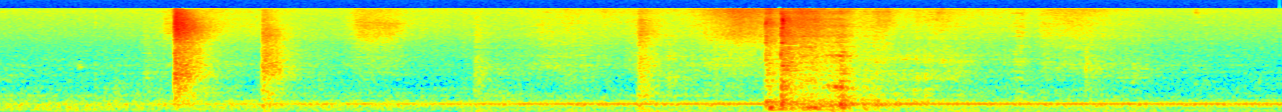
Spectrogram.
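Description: Two sharp clicks about a second in, then a cluster of knocks as a bathroom wall cabinet's door is opened, over a steady low hum.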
